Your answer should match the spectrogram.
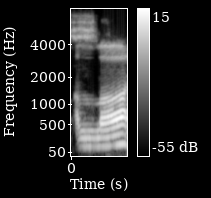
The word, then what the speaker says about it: Allah: huruf sebelumnya love zuljalal a lafadz Allah itu lemnya dibaca tebal ya Lo lo dibaca tebal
